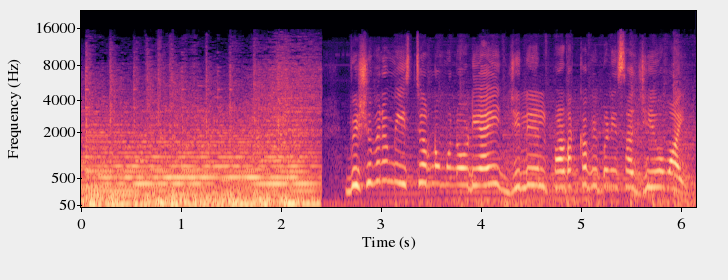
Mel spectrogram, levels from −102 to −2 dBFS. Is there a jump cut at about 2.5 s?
yes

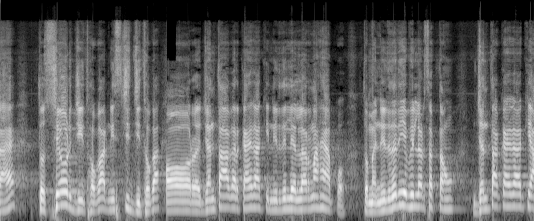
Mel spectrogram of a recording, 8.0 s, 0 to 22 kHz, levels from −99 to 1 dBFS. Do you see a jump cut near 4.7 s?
no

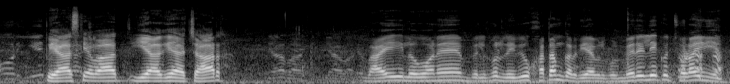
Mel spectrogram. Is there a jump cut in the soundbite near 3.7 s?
yes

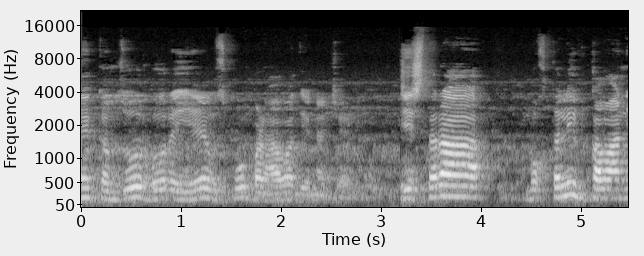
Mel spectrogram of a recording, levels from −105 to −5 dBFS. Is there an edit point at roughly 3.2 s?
yes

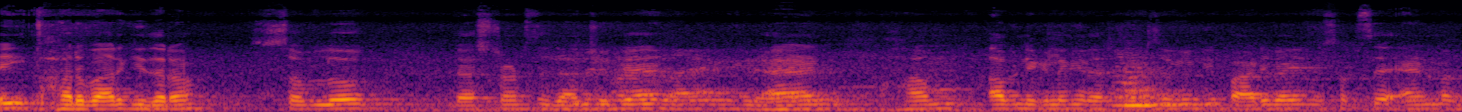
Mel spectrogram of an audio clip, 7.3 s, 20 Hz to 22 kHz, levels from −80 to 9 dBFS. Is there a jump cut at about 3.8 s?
no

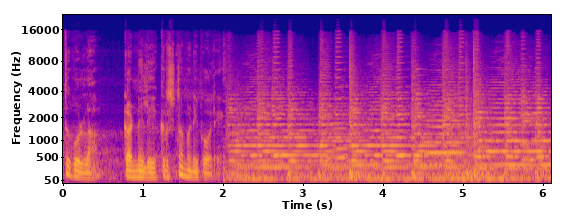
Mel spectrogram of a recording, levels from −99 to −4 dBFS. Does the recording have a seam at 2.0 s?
yes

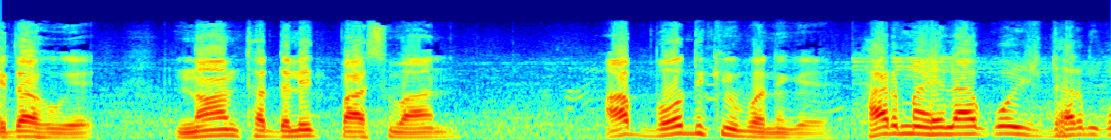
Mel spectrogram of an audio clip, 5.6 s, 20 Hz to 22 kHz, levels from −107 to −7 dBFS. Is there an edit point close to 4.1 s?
yes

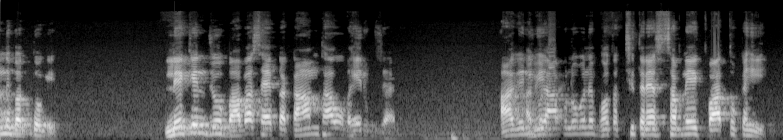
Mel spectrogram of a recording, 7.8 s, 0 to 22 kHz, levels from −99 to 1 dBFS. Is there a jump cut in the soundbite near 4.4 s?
no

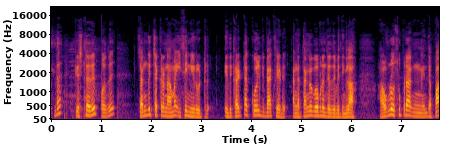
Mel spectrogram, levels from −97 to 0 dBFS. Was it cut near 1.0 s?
yes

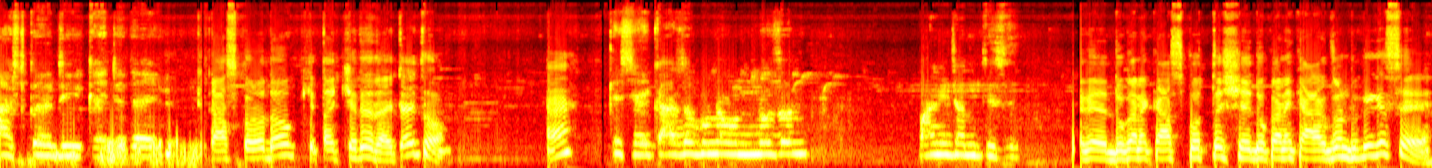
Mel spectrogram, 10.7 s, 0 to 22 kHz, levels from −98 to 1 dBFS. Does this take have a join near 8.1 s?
yes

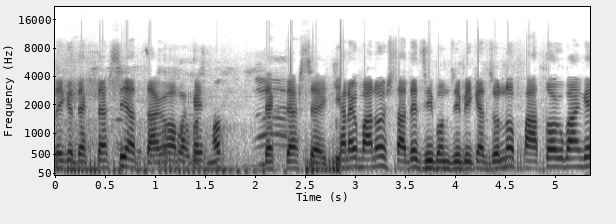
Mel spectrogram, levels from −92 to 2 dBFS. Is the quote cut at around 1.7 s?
no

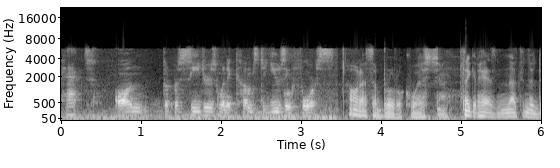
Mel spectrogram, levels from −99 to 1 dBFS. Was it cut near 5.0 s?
yes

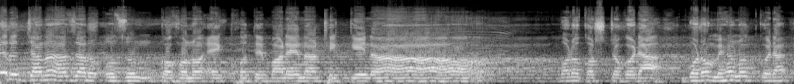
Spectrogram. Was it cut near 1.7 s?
no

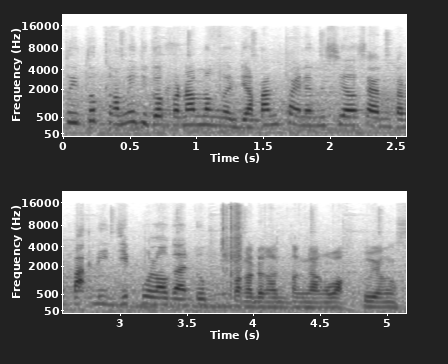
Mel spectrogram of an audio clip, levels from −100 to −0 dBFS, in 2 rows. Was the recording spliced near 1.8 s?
no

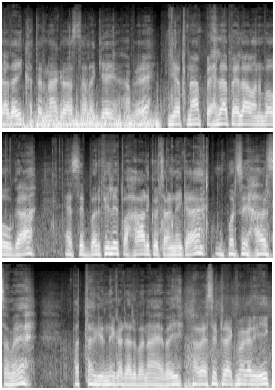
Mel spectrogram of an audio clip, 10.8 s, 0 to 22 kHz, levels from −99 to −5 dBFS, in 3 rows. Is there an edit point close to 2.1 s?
yes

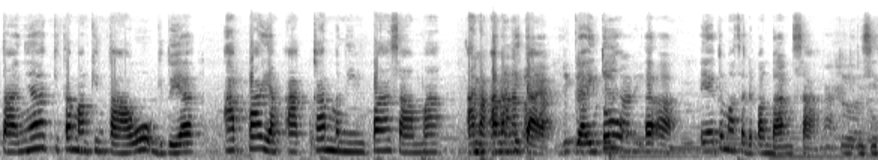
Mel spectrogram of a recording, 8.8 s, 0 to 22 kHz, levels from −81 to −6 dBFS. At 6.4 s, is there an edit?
no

